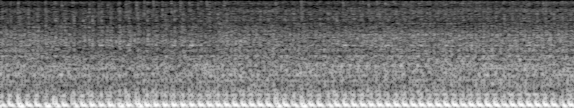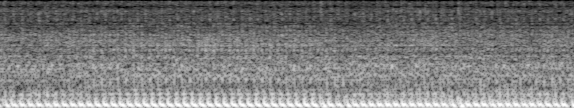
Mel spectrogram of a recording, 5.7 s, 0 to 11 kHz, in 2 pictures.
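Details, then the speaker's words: Briggs & Stratton Storm Responder generator repowered with a rebuilt 10hp engine (model 21T212-0116-G1), test run without the stator heat shield: heavy firing-rate thump with a hard knock on each stroke; the knock is not where the tins meet, as first suspected; cause unknown. "well there's good news and bad news and i think you can tell what the bad news is but the good news is the powerhead seems to work fine the bad news is that noise"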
